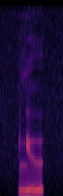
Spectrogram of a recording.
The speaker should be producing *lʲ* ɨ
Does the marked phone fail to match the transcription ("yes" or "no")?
no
